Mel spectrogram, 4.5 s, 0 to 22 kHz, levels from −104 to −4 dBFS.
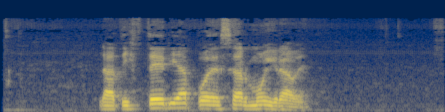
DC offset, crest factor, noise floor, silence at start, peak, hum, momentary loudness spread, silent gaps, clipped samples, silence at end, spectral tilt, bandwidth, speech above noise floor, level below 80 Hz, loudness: under 0.1%; 18 dB; -61 dBFS; 1 s; -4 dBFS; none; 8 LU; none; under 0.1%; 1.35 s; -5.5 dB/octave; 11.5 kHz; 42 dB; -58 dBFS; -20 LUFS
